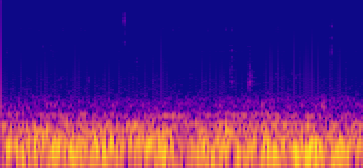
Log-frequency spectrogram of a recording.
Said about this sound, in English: But, man, like... driving this car around is bringing back a lot of memories.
